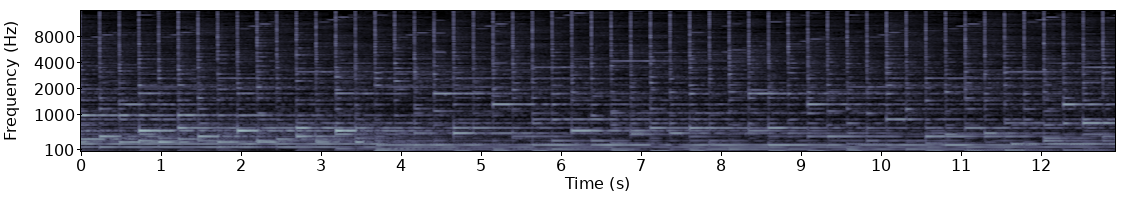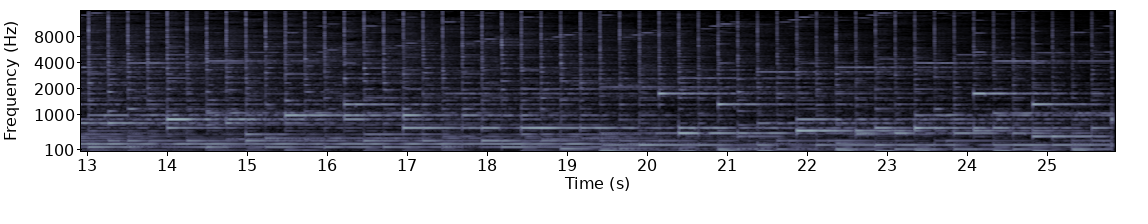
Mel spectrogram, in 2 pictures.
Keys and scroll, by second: 5.1 ctrl+shift+a, 11.5 ctrl+shift+a, 15.7 a, 16.0 space, 20.6 space.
